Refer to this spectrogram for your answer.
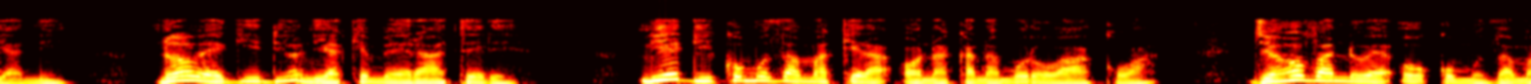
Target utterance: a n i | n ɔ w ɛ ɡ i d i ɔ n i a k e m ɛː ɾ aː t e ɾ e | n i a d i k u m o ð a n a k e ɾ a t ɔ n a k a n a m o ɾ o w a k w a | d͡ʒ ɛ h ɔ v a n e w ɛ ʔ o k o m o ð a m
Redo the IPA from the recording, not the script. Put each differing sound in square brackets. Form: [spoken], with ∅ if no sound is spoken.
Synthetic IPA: a n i | n ɔ w ɛ ɡ i d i ɔ n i a k e m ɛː ɾ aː t e ɾ e | n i [e] d i k [o] m o ð a [m] a k e ɾ a [ʔ] ɔ n a k a n a m o ɾ o w a k w a | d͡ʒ ɛ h ɔ v a n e w ɛ ʔ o k o m o ð a m

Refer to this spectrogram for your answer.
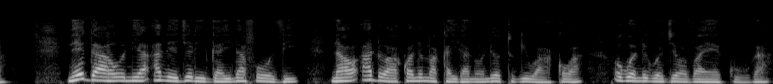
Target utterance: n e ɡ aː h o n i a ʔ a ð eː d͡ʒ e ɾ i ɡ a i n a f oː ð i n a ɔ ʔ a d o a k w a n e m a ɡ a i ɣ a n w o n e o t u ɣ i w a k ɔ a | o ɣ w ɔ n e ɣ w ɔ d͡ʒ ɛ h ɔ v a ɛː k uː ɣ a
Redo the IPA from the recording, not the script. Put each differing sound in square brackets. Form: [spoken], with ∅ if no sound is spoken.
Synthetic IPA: n e ɡ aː h o n i a ʔ a ð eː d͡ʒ e ɾ i ɡ a i n a f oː ð i n a ɔ ʔ a d o a k w a n e m a [k] a i ɣ a n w [ɔ] n e o t u ɣ i w a k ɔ a | o ɣ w ɔ n e ɣ w ɔ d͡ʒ ɛ h ɔ v a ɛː k uː ɣ a

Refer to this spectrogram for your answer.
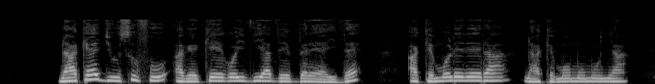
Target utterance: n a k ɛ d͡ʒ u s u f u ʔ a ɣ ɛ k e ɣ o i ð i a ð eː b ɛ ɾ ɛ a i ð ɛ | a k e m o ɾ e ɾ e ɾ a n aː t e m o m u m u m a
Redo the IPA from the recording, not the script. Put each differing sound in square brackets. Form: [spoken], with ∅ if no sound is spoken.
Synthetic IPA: n a k ɛ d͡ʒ u s u f u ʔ a ɣ [e] k e ɣ o i ð i a ð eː b ɛ ɾ ɛ a i ð ɛ | a k e m o ɾ e ɾ e ɾ a n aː [k] e m o m u m u [ɲ] a

